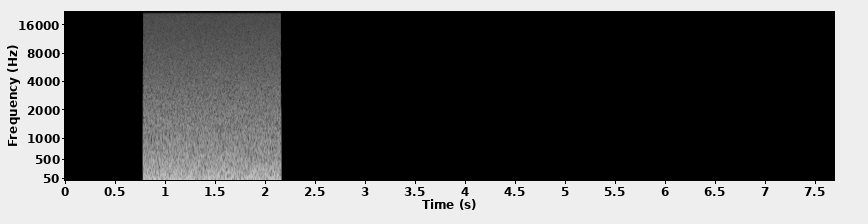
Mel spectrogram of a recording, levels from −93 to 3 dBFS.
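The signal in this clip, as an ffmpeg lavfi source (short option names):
-f lavfi -i "anoisesrc=c=brown:a=0.442:d=1.37:r=44100:seed=1"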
